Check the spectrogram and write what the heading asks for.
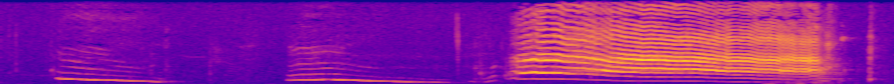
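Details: Infant crying while having hiccups: three rising-then-falling wails, the last long and loud.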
